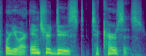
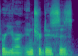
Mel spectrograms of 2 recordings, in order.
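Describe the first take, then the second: First: "introduced" said cleanly ending in a firm -st; corrected pronunciation. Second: "introduces-" said wrongly as intro-du-sez, then cut off; mispronounced word. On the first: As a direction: fix it as "introduced" with a crisp -st. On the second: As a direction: stumble on "introduces-" ending in -sez. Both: Real, not acted. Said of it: "man, I really can't talk today".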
